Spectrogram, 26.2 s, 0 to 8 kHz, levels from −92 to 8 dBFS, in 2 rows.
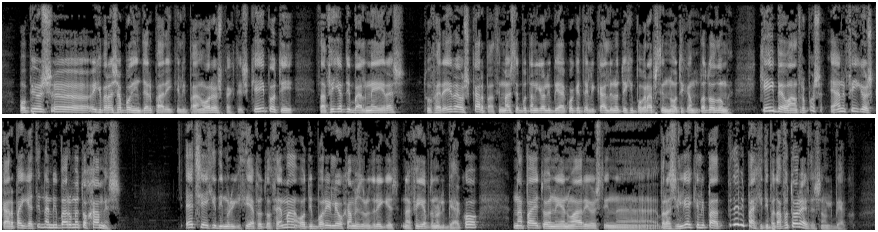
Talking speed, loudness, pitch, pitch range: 195 wpm, -16 LUFS, 135 Hz, 120-170 Hz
